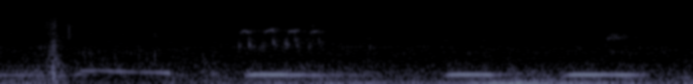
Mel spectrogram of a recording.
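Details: A Mourning Dove, locally called a rain crow, coos from somewhere up in the trees behind. It gives soft, low, hollow coos, each steady note held about half a second, while another bird adds brief high chirps over a faint outdoor rumble.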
